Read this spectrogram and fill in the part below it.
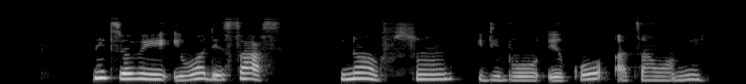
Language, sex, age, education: Yoruba, female, 15-29, tertiary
